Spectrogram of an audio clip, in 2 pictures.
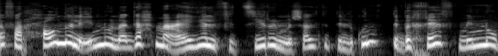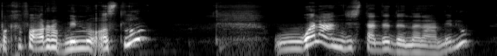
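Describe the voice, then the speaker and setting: A woman's voice: mid-range voice, darkish tone. A woman with an Egyptian Arabic accent giving a chatty, effusive cooking voice-over, her voice slightly off from a cold. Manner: effusive, repeats words for emphasis, addresses viewers directly. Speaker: home cook hosting a recipe channel.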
